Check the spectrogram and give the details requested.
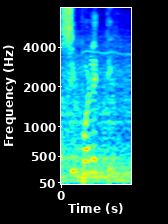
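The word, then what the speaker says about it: Cipolletti: chipoletti en el exterior que chipoleti es la pronunciación correcta Ahora no les gusta a los locales decirle chipoletti porque así les dicen los porteños entonces prefieren decir cipoletti Dígale a sus amigos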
